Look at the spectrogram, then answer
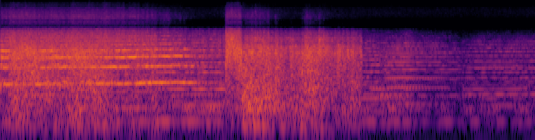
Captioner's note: car crashes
